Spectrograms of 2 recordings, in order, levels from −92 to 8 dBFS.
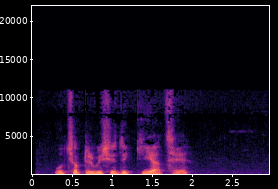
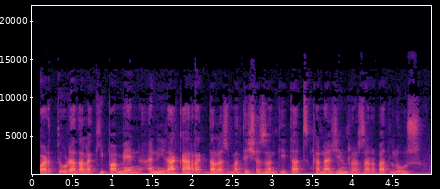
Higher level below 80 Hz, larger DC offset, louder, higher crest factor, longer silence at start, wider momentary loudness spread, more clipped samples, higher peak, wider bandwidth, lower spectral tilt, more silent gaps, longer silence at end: second, -56 dBFS vs -42 dBFS; neither; about the same, -23 LUFS vs -24 LUFS; about the same, 20 dB vs 20 dB; first, 0.3 s vs 0.1 s; about the same, 8 LU vs 6 LU; neither; about the same, -4 dBFS vs -4 dBFS; second, 11.5 kHz vs 14 kHz; first, -7 dB/octave vs -5 dB/octave; neither; first, 1.05 s vs 0 s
